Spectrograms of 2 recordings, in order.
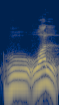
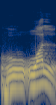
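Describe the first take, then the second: No difference in how they are said.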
